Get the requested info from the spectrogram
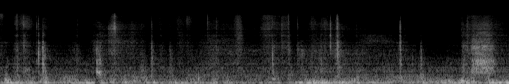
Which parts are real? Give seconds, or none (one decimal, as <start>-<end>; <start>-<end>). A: none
